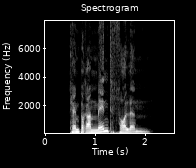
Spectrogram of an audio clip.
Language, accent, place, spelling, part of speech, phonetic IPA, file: German, Germany, Berlin, temperamentvollem, adjective, [ˌtɛmpəʁaˈmɛntfɔləm], De-temperamentvollem.ogg
- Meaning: strong dative masculine/neuter singular of temperamentvoll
